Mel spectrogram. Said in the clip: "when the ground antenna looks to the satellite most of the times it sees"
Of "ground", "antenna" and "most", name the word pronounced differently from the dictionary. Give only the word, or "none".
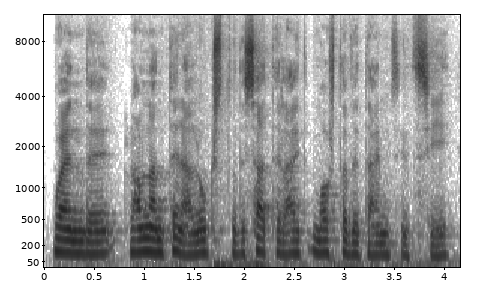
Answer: ground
